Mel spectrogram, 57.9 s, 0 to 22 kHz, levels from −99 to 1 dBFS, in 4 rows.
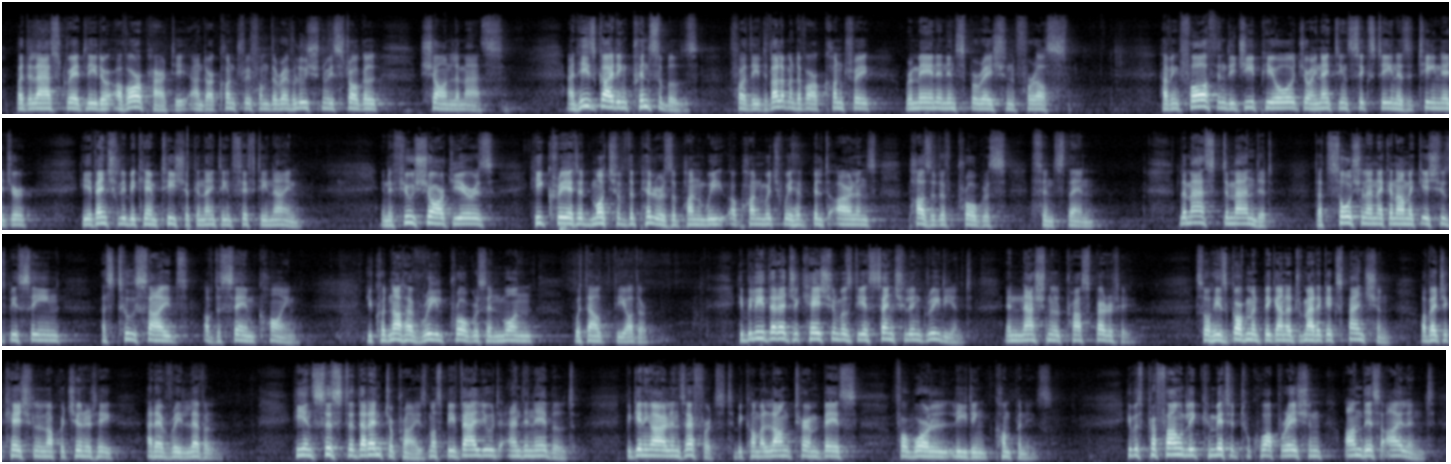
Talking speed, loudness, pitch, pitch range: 160 wpm, -23 LUFS, 150 Hz, 135-160 Hz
